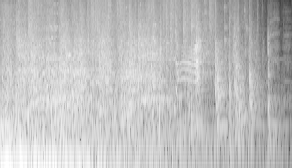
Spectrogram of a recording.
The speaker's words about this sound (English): a little warning before you blow open a cell door.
